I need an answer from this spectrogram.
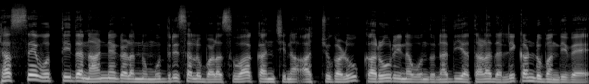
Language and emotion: Kannada, neutral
